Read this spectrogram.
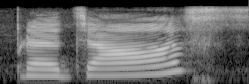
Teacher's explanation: যাতে দীর্ঘ করে তারপর বিসর্গ, পরে দন্তস থাকায় বিসর্গের জায়গায় দন্তস হসন্ত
